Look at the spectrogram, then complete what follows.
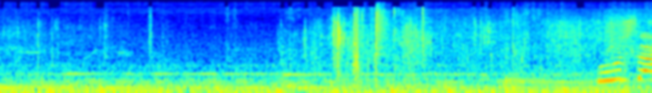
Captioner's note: branch snapping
